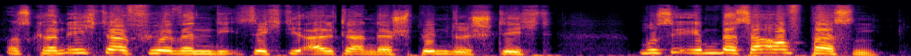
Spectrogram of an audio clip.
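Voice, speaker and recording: A man's voice: high-pitched, brisk, dry recording, voice pushed up, close to an everyday voice. A man voicing a lazy, rude fairy-tale girl with insolent, slangy back-talk. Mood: cheeky.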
